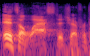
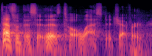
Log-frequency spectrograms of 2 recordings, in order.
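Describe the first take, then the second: First: Said in the usual way. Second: Soft unvoiced whisper of the point; whispered aside. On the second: Real, not acted. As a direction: lean in and whisper it. Repeats point dropping to whisper.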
